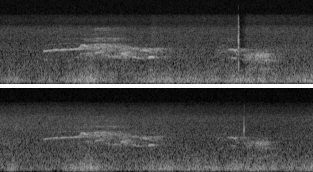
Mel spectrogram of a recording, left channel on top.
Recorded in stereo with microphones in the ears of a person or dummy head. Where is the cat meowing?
30° left (ahead or behind); by 2.9 s 35° left (ahead or behind).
